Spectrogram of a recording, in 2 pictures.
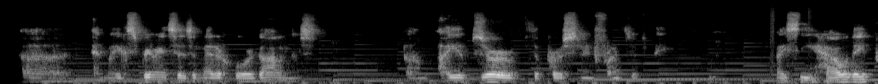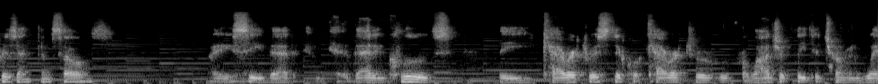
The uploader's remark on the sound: This episode features the audio from one of the ACO case presentations series webinars.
